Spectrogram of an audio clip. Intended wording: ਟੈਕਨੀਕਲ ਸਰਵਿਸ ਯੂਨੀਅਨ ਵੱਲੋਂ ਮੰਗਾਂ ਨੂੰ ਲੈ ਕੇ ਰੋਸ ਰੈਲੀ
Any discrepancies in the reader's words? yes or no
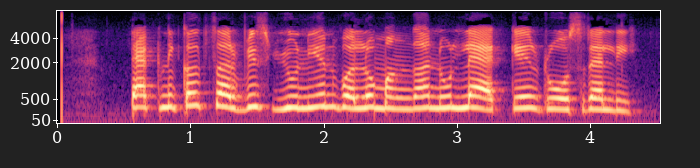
no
